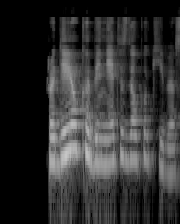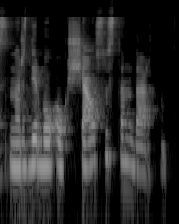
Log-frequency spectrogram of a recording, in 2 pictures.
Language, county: Lithuanian, Vilnius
